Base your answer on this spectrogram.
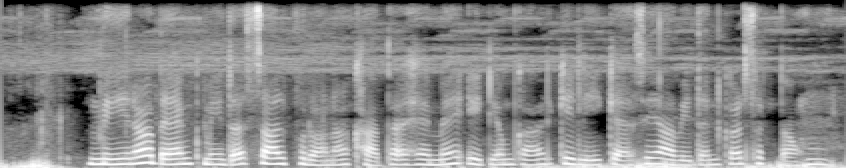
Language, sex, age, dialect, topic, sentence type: Hindi, female, 36-40, Garhwali, banking, question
